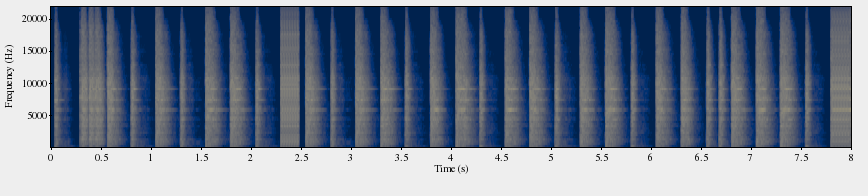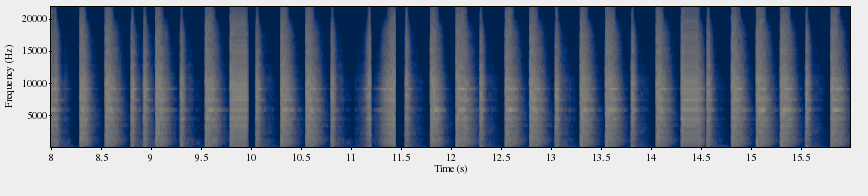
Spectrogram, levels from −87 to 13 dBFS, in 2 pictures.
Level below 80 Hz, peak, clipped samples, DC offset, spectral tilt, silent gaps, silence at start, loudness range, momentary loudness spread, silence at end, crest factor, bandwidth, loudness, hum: -82 dBFS; -18 dBFS; under 0.1%; under 0.1%; 2.5 dB/octave; 2.47-2.53 s, 9.97-10.03 s, 11.45-11.53 s; 0.05 s; 1 LU; 6 LU; 0.05 s; 14 dB; over 20 kHz; -28 LUFS; none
